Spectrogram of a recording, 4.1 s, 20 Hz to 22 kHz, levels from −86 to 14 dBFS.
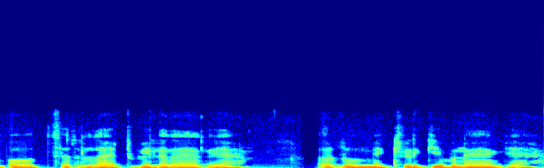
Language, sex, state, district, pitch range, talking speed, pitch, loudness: Hindi, male, Jharkhand, Palamu, 85-95 Hz, 205 wpm, 90 Hz, -16 LUFS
